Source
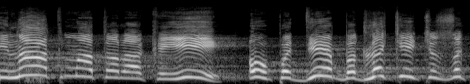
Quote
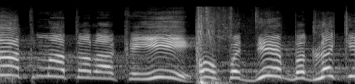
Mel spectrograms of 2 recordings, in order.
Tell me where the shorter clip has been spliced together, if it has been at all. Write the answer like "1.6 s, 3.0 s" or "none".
1.9 s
